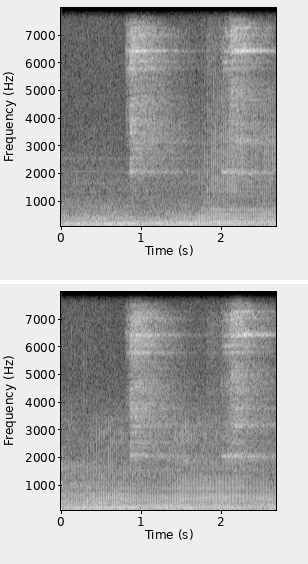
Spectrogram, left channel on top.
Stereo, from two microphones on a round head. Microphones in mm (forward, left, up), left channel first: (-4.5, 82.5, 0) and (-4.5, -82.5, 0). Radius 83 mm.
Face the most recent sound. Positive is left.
turn(degrees=10)  # may be behind; listen again after turning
